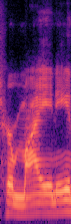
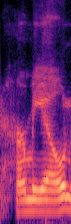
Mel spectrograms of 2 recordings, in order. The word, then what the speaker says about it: Hermione: It's like that moment where you realize the character's name is Hermione, not Hermione, because you've only read the books and you go to see the film for the first time in Harry Potter.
